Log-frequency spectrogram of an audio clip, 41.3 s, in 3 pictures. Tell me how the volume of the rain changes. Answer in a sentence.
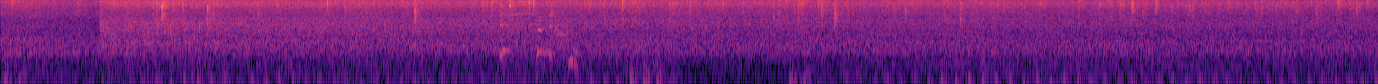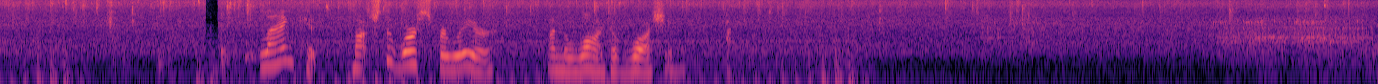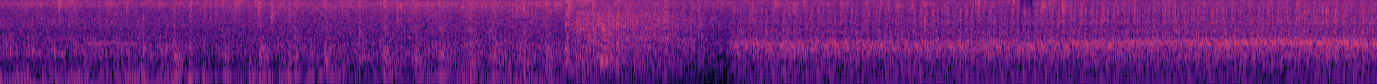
The volume of the rain goes down.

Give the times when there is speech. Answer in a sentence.
You can hear the speech from 16.4 to 21.1 s.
